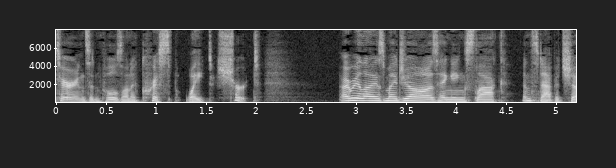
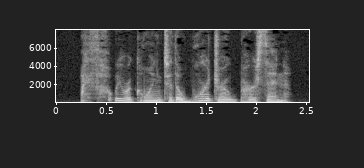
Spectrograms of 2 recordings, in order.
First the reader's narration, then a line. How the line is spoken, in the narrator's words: whisper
